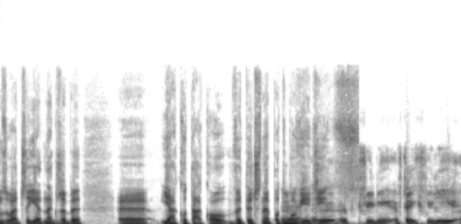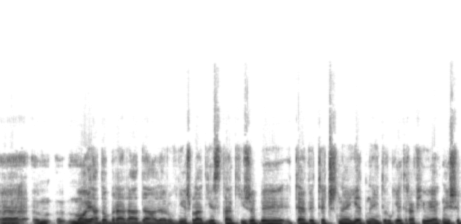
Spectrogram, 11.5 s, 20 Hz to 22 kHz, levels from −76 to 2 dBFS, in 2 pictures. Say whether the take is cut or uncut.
cut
